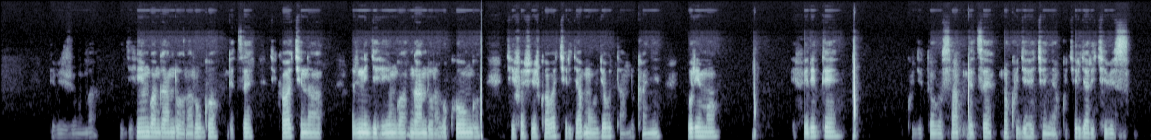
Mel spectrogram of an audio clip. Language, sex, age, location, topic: Kinyarwanda, male, 25-35, Musanze, agriculture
